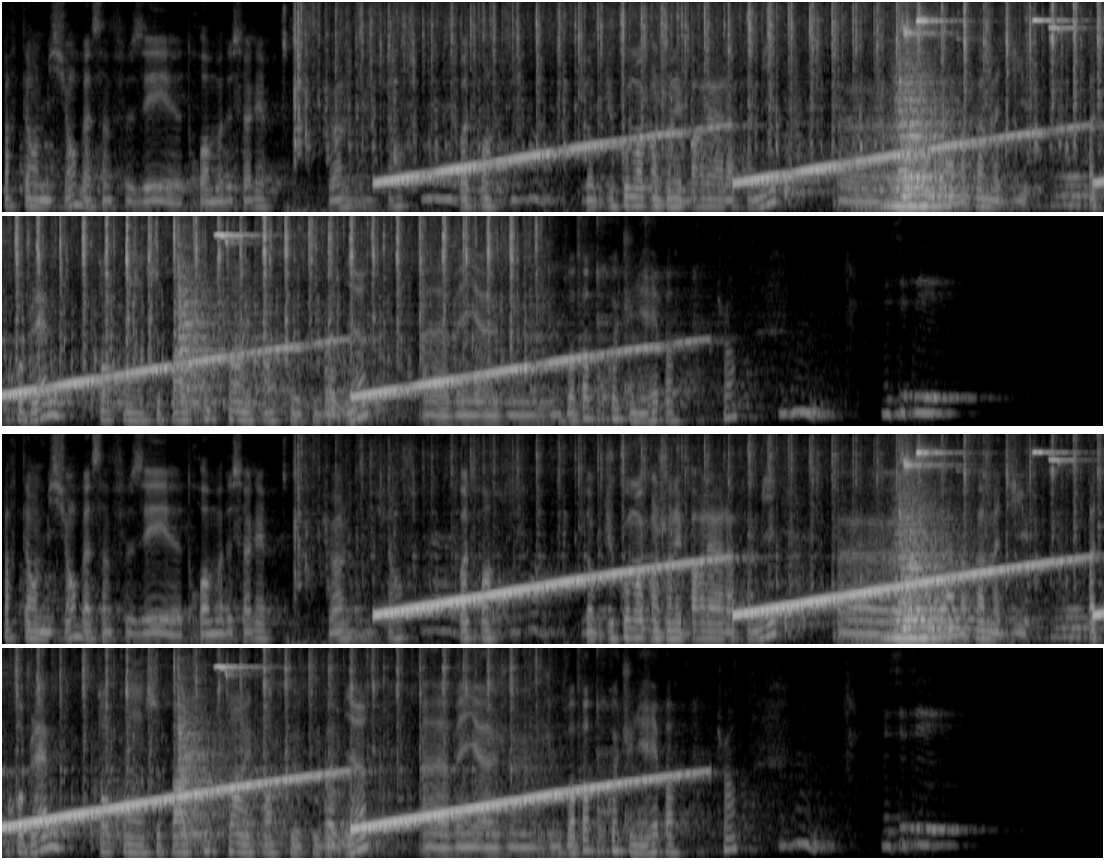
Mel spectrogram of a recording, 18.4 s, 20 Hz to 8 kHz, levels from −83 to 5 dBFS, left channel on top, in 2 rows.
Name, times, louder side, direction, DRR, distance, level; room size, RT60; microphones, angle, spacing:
voice 1, 0.0-2.2 2.7-3.4 3.8-4.4 4.8-8.6 9.1-9.7 10.0-14.8 15.1-15.7, right 2 dB, 15° right, 8 dB, 1.1 m, -42 dB
sound 1, 2.3-13.7, left 10 dB, 30° left, 0.7 m, -38 dB
sound 2, 3.1-15.1, right 5 dB, 80° right, 0.7 m, -31 dB
voice 2, 3.5-4.5 5.4-5.7 15.7-16.0 16.5-17.0, left 3 dB, 55° right, -1 dB, 7.7 m, -49 dB
Squeak, 6.5-8.3 8.6-10.2 10.6-12.3 13.1-13.2 13.6-14.6, left 2 dB, 10° left, 1.1 m, -30 dB
21.5 x 20.0 x 6.4 m, 0.90 s
head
